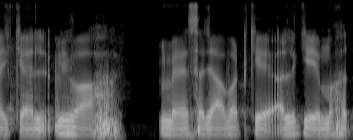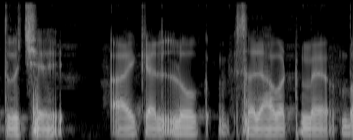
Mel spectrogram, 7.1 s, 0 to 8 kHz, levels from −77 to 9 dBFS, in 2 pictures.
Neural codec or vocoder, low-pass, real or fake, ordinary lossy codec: none; 7.2 kHz; real; none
